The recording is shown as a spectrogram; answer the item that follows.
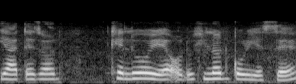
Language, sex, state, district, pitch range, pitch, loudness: Assamese, female, Assam, Kamrup Metropolitan, 230-260 Hz, 245 Hz, -14 LUFS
